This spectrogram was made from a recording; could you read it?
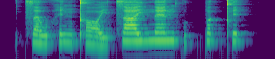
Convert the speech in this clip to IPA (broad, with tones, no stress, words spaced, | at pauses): t͡sɐ˨w hɪ˧ŋt̪ʰɔː˨˩j t͡saː˥jn̪ɛː˥nkʷɪ˨˥k̚ pɐ˥k̚pʰɪ˥k̚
